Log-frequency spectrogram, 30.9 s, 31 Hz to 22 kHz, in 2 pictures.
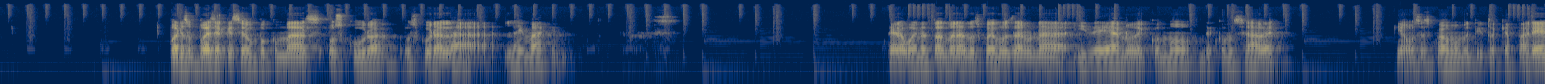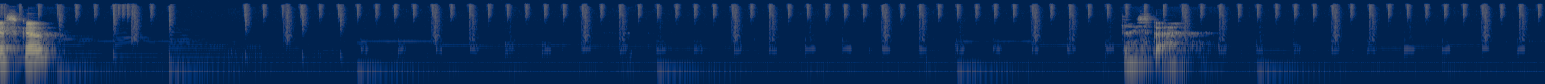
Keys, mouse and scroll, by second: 0.0 click, 9.2 click, 29.5 click.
